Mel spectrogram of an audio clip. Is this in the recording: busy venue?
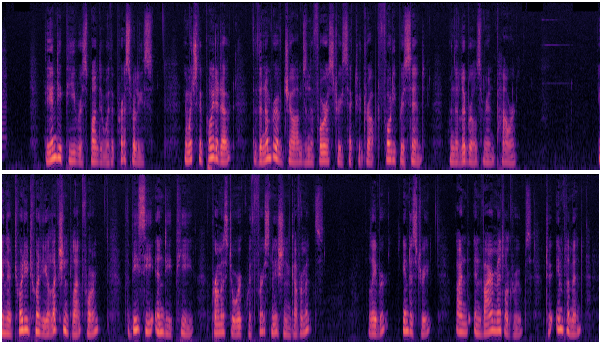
no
